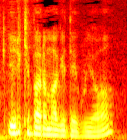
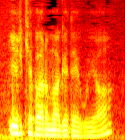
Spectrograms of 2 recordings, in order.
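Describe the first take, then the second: Both takes have the same delivery.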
